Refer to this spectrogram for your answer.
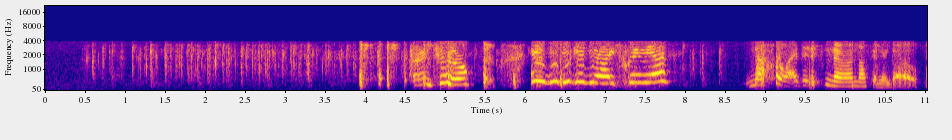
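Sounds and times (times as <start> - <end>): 
woman's fingers typing on a keyboard: 0.5 - 5.9, 7.3 - 8.6
speech: 4.6 - 5.4, 6.1 - 7.9, 8.8 - 11.0.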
